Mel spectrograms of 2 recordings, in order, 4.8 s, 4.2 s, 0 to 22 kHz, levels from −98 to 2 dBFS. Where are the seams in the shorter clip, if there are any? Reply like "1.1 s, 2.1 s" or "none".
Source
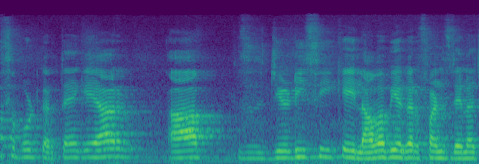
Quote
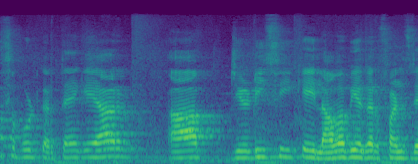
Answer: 2.2 s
